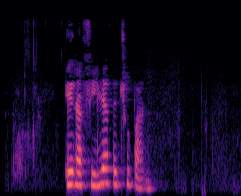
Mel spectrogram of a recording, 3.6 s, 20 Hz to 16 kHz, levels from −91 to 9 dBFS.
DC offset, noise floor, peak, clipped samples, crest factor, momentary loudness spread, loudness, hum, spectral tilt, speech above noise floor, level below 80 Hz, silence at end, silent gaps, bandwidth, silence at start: under 0.1%; -68 dBFS; -8 dBFS; under 0.1%; 22 dB; 22 LU; -26 LUFS; none; -6 dB/octave; 43 dB; -82 dBFS; 1.35 s; none; 11 kHz; 0.3 s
